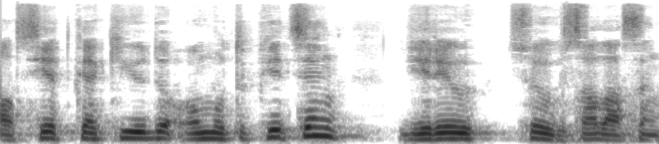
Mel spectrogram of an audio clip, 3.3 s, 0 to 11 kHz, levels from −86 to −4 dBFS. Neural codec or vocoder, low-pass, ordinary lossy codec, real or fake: vocoder, 22.05 kHz, 80 mel bands, WaveNeXt; 9.9 kHz; AAC, 32 kbps; fake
